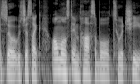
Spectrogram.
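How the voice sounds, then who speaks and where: A man with a Canadian accent and a plain, everyday voice, moderate pace and ordinary pitch variation, on a very clean recording with a silent background. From Canada, Ontario (Thornhill). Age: 30s. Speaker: tennis coach. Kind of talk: interview.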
